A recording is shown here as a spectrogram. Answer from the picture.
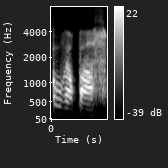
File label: vo agents gendarmerie fem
